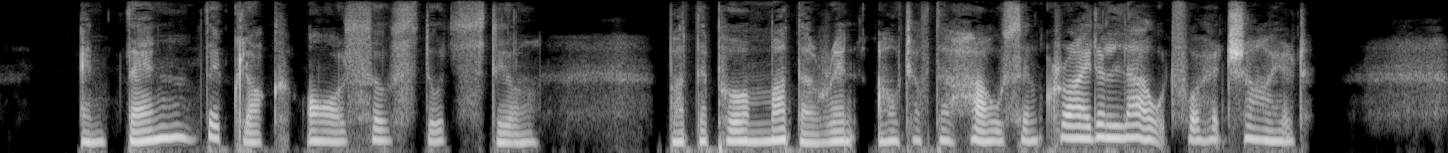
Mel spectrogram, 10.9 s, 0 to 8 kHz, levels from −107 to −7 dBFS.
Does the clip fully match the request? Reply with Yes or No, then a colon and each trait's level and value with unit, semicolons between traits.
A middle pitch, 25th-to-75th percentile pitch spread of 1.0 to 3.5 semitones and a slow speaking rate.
Yes: medium, 160 Hz; average, 3.0 semitones; slow, 120 wpm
